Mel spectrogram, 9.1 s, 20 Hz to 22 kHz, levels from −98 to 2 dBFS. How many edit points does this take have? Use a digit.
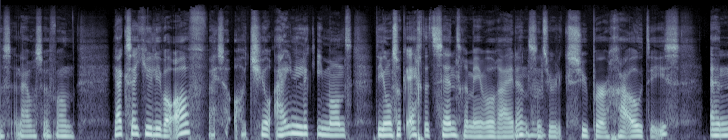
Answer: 0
